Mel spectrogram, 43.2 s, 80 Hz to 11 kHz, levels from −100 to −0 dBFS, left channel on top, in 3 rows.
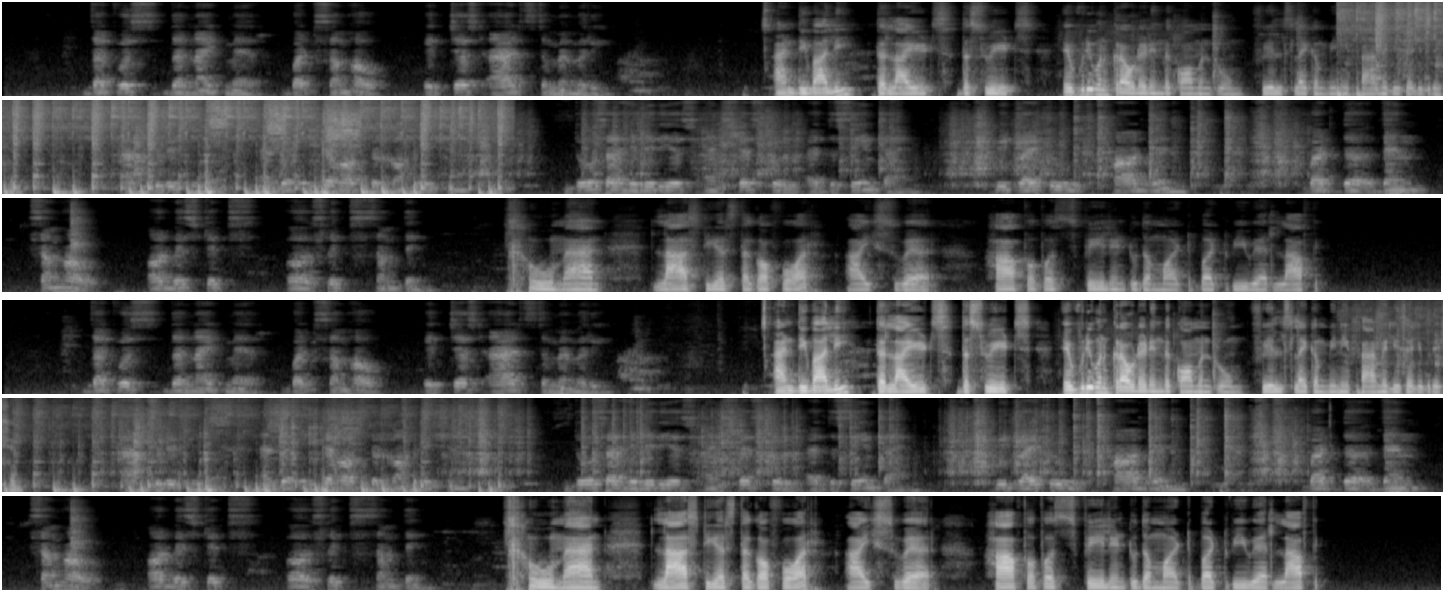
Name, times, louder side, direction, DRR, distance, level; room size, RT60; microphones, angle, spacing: voice 1, 0.8-3.7 4.2-6.1 15.6-19.2 20.0-23.5 24.3-26.3 27.5-28.6 29.1-29.8 30.3-31.3 31.7-33.1, left 1 dB, ahead, 3.1 m, -47 dB
voice 2, 7.7-10.3 10.6-14.6 33.8-37.0 37.3-38.1 38.7-42.0, right 6 dB, 75° right, 0.4 m, -29 dB
sound 1, 10.5-27.5, right 3 dB, 30° right, 2.4 m, -53 dB
sound 2, 13.3-19.5, left 7 dB, 60° left, 0.6 m, -40 dB
8.5 x 7.8 x 6.3 m
head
